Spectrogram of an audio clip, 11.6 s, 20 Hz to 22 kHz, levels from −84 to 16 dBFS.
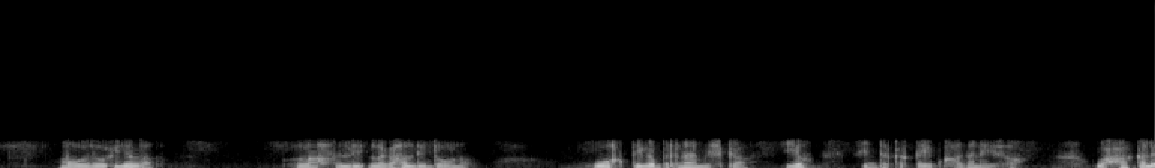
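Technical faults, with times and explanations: Throughout: iLBC codec. The speech passes through a narrowband line of roughly 250 Hz to 3.5 kHz, so everything above that is gone and the low end is thin. At 13.33 kbps with 30 ms frames, each frame's excitation is coded on its own, which leaves the voice clear but plainly rough and somewhat synthetic.
1.35 to 1.64 s, 3.12 to 3.37 s and 8.31 to 8.43 s: lost iLBC frames. Packets went missing in each span: 180 ms scattered over 300 ms, then 180 ms over 240 ms ending just before "la hadli doono", then 120 ms before "cidda ka qayb". The decoder fills each gap by repeating the last pitch cycle mixed with noise, so it sounds like a held, buzzy vowel, with gaps of up to about 0.12 s. Because frames are independent, the voice is right again almost at once afterward.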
